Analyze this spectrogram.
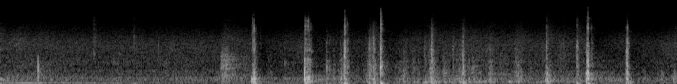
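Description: Irregular sharp clicks and knocks of a screwdriver working the screws of a hot tub's plastic control box cover, coming thickest in the second half.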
